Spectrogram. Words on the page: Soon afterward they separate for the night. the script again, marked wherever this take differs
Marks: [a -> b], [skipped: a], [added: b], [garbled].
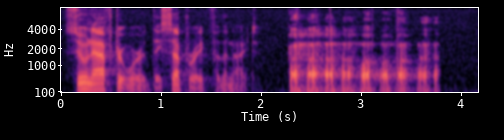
Soon afterward they separate for the night.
